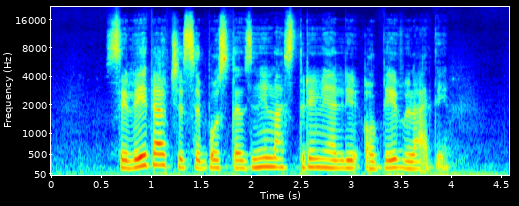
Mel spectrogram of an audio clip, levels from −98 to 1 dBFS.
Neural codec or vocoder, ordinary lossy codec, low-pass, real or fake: codec, 44.1 kHz, 1.7 kbps, Pupu-Codec; none; none; fake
